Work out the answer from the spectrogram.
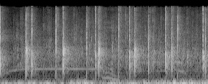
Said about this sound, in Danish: Mine damer og herrer, kære lytter, giv en kæmpe stor hånd til den eneste ene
